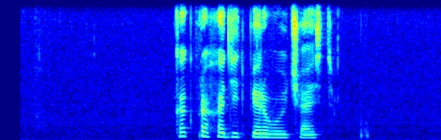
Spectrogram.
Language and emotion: Russian, neutral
